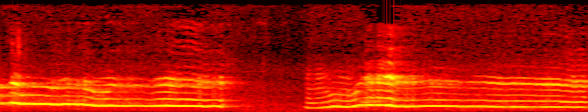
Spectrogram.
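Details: Pet black-capped lory with an overgrown beak, kept indoors, making weird noises: two long, droning, harmonic-rich tones that waver slightly, the second opening with a rising swoop, separated by a short pause.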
